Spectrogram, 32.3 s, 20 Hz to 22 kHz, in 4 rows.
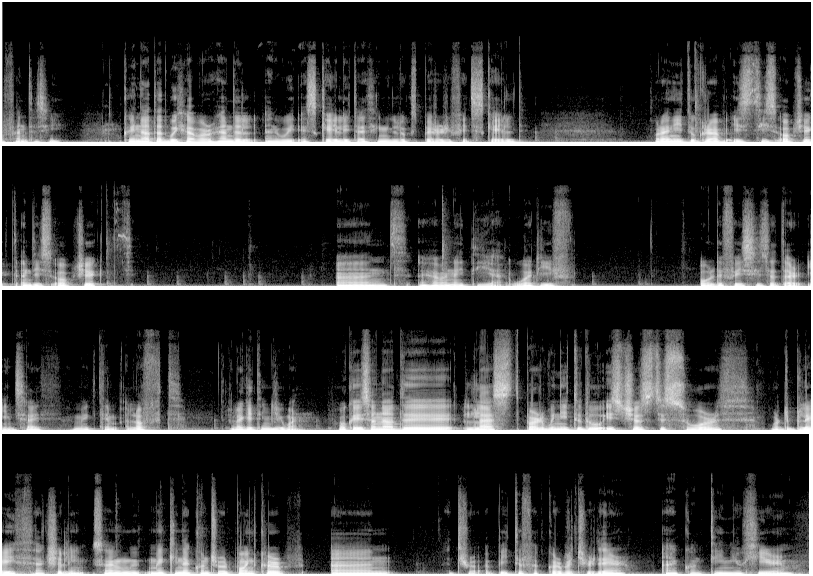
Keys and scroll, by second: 6.8 4, 9.0 shift+h, 12.4 3, 17.1 i, 18.2 Tab, 26.0 ctrl+super+c, 30.2 typing.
